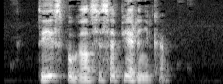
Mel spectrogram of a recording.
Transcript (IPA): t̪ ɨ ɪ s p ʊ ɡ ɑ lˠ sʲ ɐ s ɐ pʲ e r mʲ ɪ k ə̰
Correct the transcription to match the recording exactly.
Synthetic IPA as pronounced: t̪ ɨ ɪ s p ʊ ɡ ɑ lˠ sʲ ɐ s ɐ pʲ e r nʲ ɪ k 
